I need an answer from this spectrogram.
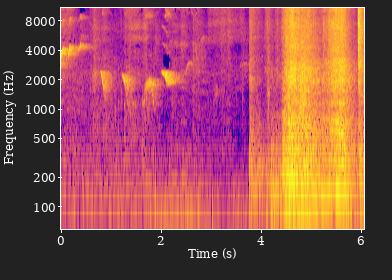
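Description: Birds chirping: a few short whistled notes in the first two seconds. Then a loud rushing noise with a low hum under it sets in about four seconds in and lasts until the end.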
